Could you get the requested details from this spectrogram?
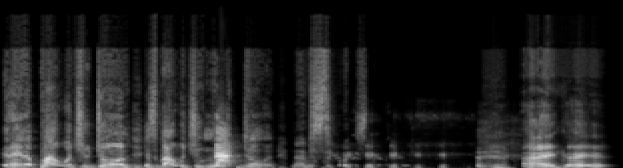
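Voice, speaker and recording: Using a raised, projected voice, a man speaks at an extremely high pitch and a moderate pace, with very wide pitch swings and big swings in loudness. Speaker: mosque program host. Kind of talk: casual chat.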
